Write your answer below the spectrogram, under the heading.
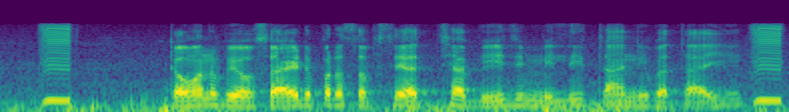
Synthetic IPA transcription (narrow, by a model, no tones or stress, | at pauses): kɐʋənʋebsaːɪɖpɐɾsɐbseɐtːʃʰabiːd͡ʒmɪlit̪aːnibɐt̪aːiː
